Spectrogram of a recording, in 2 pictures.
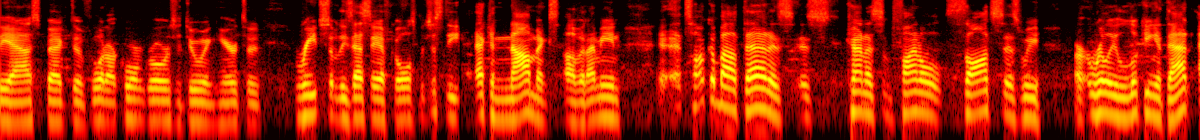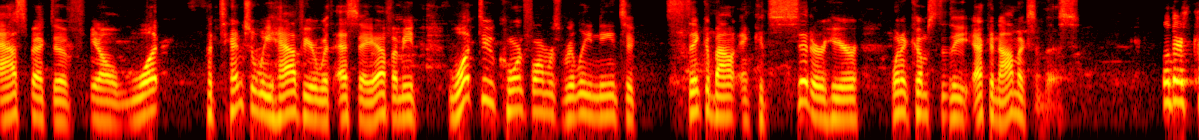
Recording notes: Talking SAF and Markets at Commodity Classic. During Commodity Classic in Houston, TX.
